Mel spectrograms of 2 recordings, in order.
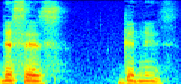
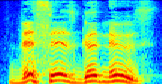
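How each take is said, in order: First: Soft and low, half to oneself; a whispered-feeling realization of good news; hushed awe. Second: Slow, loud and higher, each word ringing; triumphant drawn-out announcement; loud slow proclamation. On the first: Retold or imitated. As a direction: breathe it out in quiet wonder. Adam and Eve hear the promise. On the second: Acted. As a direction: ring it out like a herald's cry. Preacher proclaims the gospel.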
